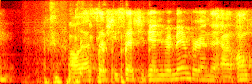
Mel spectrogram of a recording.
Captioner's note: laugh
